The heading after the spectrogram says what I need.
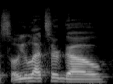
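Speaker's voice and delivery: normal talking voice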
